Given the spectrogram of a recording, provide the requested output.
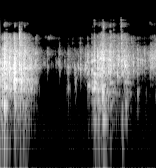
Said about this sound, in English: I'm gonna sip water. Hold on.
